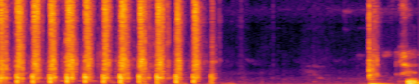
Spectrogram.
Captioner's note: glass flakes shaken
